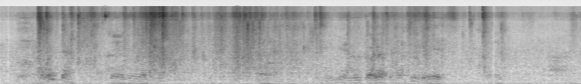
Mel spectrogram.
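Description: A bird calling repeatedly, with faint voices in the background.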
